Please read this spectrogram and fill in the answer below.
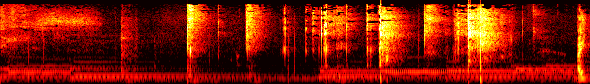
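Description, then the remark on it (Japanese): Beer cans cracked open one after another for a toast: a series of sharp pops and short fizzing hisses, irregularly spaced over a steady low hum, with no talking. “まあまあまあ、その緊張をね、ほぐすためにも、ビルでまず乾杯しますか。”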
